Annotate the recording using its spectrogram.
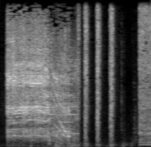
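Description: A nail gun fires with sharp bangs.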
